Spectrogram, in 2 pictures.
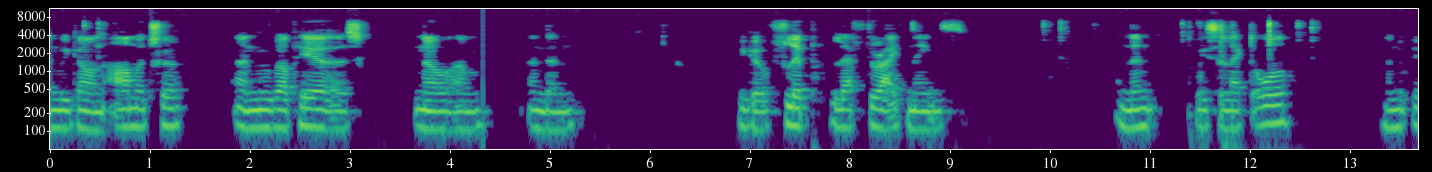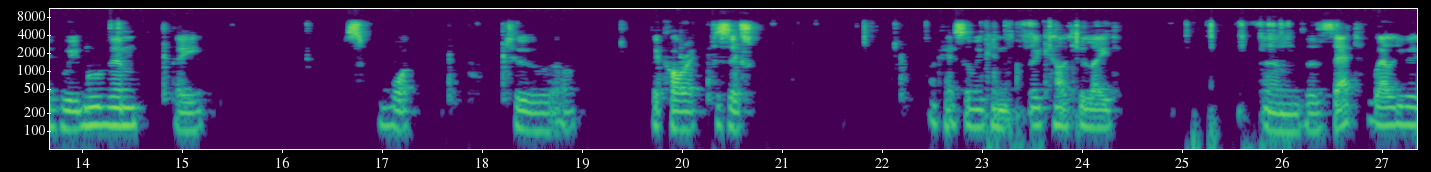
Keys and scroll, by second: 11.1 typing, 22.7-23.1 typing, 25.0 ctrl+n.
